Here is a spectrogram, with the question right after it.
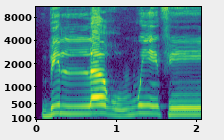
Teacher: ৩ আলিফ টান মধ্যে মুনফাসিল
